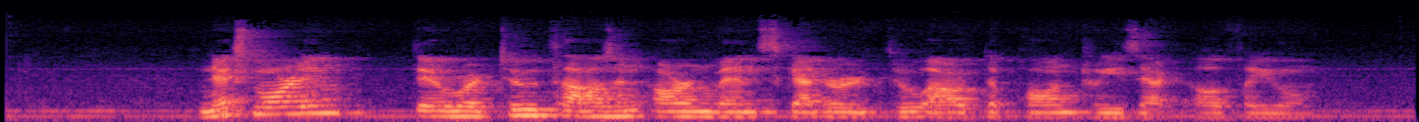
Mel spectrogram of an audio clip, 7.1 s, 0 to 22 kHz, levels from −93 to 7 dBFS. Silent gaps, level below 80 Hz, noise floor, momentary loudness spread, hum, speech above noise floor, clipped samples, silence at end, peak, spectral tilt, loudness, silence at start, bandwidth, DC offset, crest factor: none; -50 dBFS; -40 dBFS; 12 LU; none; 23 dB; under 0.1%; 0.05 s; -2 dBFS; -7 dB/octave; -18 LUFS; 0.05 s; 9.8 kHz; under 0.1%; 16 dB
